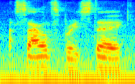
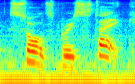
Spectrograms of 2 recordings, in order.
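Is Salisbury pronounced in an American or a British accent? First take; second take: American; British. First: Salisbury is pronounced with an American accent. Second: Salisbury is pronounced with a posh British accent. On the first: "if you're from the U S" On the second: "if you're posh from England"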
